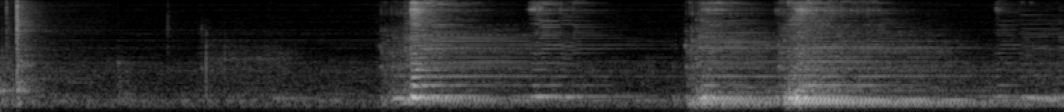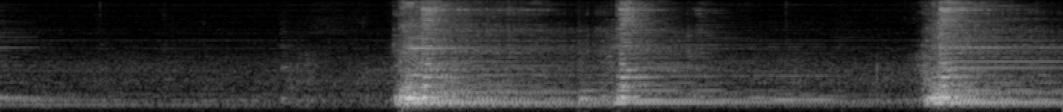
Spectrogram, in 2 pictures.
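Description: Acoustic Martin guitar strummed a handful of times through a makeshift pencil-and-rubber-band capo, the chords ringing and dying away between strokes. The chords sound pretty bad: the rubber band is not holding the pencil down tightly enough on the strings.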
